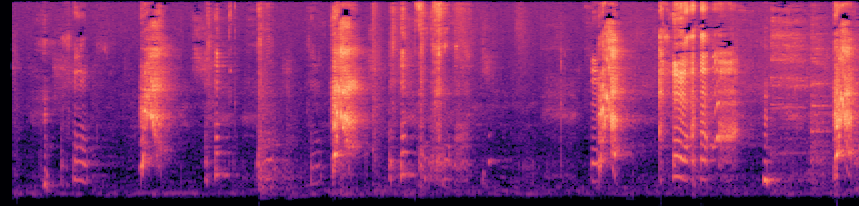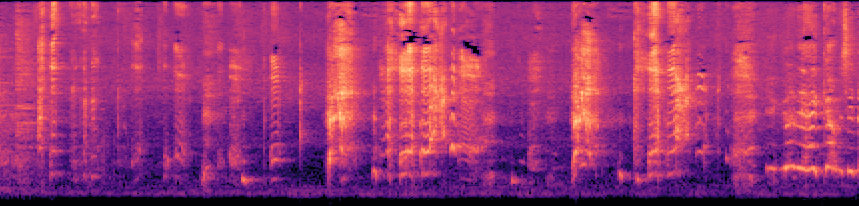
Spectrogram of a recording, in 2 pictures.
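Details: A young child with hiccups giggles, with sharp, abrupt gasping catches breaking into the laughter; hiccups.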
